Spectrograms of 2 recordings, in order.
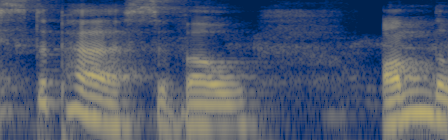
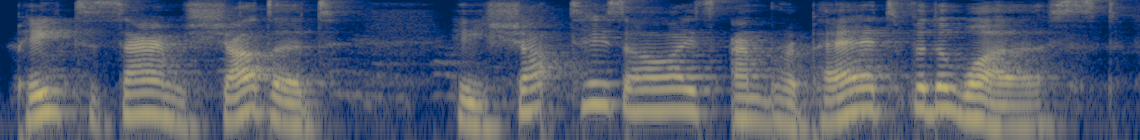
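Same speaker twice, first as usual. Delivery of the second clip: plain reading voice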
